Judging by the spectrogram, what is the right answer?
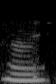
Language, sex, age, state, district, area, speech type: Santali, female, 18-30, West Bengal, Malda, rural, conversation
